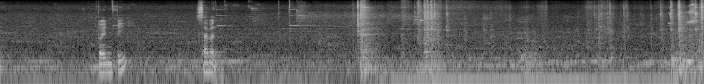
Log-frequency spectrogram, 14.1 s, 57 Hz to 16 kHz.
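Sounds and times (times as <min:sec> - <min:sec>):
vending machine motor hum: 0:00.0 - 0:14.0
vending machine click: 0:07.1 - 0:10.0.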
